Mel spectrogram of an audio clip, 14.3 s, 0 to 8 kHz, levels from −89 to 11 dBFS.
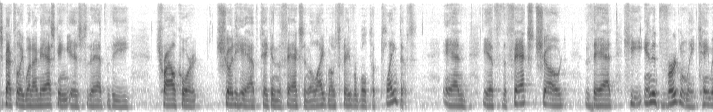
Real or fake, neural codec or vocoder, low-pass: fake; vocoder, 44.1 kHz, 128 mel bands, Pupu-Vocoder; 7.2 kHz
